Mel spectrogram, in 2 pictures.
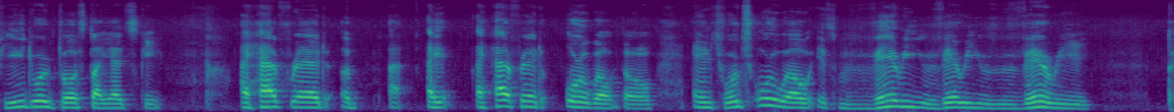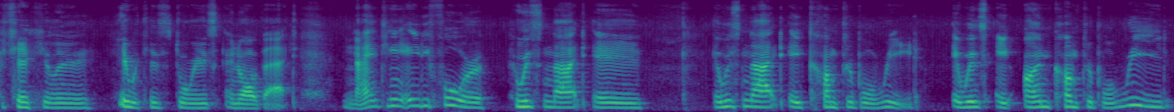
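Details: Adult male streamer with a self-reported speech impediment that makes him stutter and trip over his words; audible repetitions; stuttering.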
